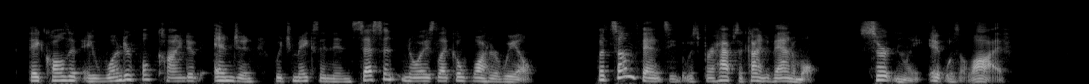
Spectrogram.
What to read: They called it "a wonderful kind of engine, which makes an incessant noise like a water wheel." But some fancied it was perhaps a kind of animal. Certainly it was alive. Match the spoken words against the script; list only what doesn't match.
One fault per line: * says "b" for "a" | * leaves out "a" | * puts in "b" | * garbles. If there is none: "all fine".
all fine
